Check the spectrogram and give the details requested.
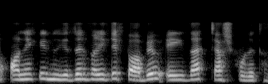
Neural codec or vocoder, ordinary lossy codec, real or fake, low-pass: codec, 16 kHz, about 1 kbps, DyCAST, with the encoder's durations; none; fake; 7.2 kHz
